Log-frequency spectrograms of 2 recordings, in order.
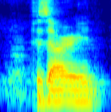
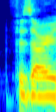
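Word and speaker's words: Fezzari: So Fazari is a brand. If you're not familiar with them, they're a direct-to-consumer company out of Utah, obviously Italian name. Obviously rhymes with an Italian sports car, which people like to mention a lot.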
